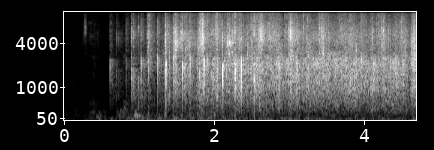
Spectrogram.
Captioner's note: audience applauding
